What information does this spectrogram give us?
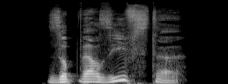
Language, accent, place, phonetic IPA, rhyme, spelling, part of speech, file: German, Germany, Berlin, [ˌzupvɛʁˈziːfstə], -iːfstə, subversivste, adjective, De-subversivste.ogg
- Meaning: inflection of subversiv: 1. strong/mixed nominative/accusative feminine singular superlative degree 2. strong nominative/accusative plural superlative degree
